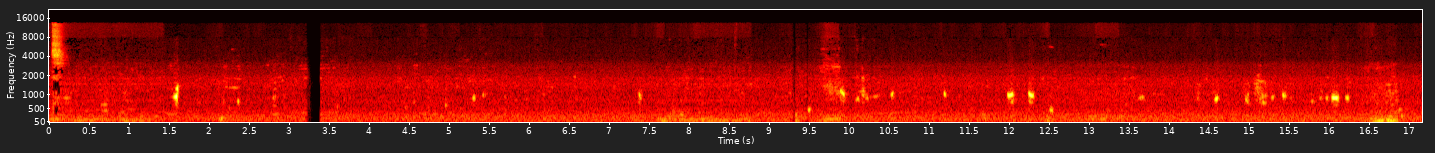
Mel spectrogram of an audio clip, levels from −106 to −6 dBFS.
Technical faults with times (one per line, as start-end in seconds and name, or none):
3.21-3.41 call audio freeze
9.29-9.34 short stall from a late packet
9.46-9.50 skip ahead
9.84-10.47 jitter buffer slow-down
